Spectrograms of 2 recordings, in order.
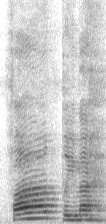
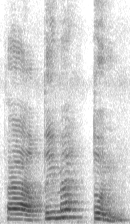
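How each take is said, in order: First: The word ends with a soft h sound. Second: The word ends with a t sound plus -un. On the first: The speaker stops after the word. "wakaf atau berhenti dibaca h" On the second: The word is joined to the next word. "Itu dibaca ta ketika disambung"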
